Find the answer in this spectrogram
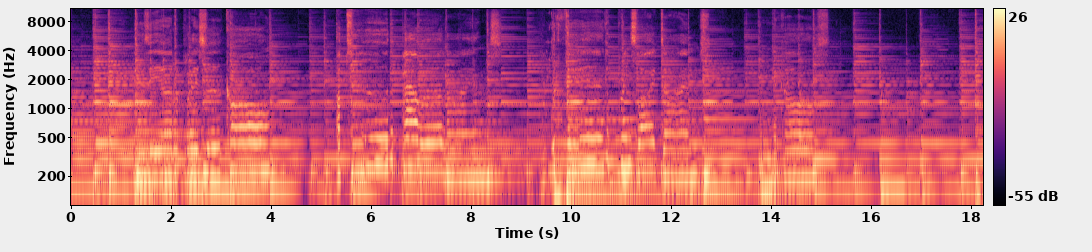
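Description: Live acoustic guitar strumming in an instrumental break of a folk-rock song, with a lead melody line that slides between notes over it.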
